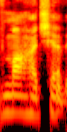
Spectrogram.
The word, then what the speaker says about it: Makhachev: I hope you're just as excited to listen to my breakdown on Volkanovski versus Makhachev, or Makhachev, however you want to say it. But I believe Makhachev is the correct pronunciation, baby.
